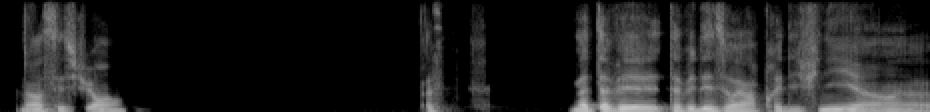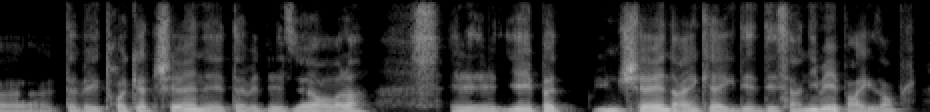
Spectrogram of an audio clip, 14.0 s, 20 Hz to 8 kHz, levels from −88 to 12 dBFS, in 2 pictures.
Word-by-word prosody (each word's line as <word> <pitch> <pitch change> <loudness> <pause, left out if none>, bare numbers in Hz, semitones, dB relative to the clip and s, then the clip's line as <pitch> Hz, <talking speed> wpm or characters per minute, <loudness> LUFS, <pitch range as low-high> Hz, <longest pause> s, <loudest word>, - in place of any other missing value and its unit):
Non, 120 +3 +1
c'est 130 -6 -4
sûr, 130 +9 -2
hein. 110 -2 -2 2.3
Ah - - -4
c - - -12 1.0
bah, 110 0 +6
tu 110 +2 +4
avais 110 -4 +6
tu - - -6
avais 105 0 +2
des 105 -1 +3
horaires 100 -2 +2
prédéfinis, 110 +6 0
hein, 90 -6 -3 0.2
heu, - - -19
tu - - -6
avais 90 +2 -4
3-4 95 -2 -3
chaînes 115 +5 +2
et 85 -4 -3
tu 85 - -6
avais 85 0 -5
des 90 +2 -5
heures, 100 -2 +1
voilà 95 +2 -1 0.6
et 90 - -5
il 95 -1 -3
y 100 - -1
avait 95 0 +2
pas 115 -2 +2
d - - -10 0.2
1 105 -1 -1
chaîne, 120 +3 +4
rien 100 +1 0
qu'avec 95 -3 -1
des 95 +1 -4
dessins 95 +1 -4
animés, 125 +6 +3
par 85 -9 -4
exemple. 85 -1 -6
100 Hz, 175 wpm, -22 LUFS, 90-110 Hz, 2.3 s, bah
